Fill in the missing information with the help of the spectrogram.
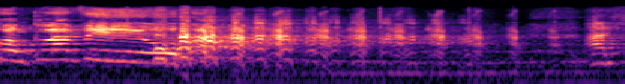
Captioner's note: γέλιο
